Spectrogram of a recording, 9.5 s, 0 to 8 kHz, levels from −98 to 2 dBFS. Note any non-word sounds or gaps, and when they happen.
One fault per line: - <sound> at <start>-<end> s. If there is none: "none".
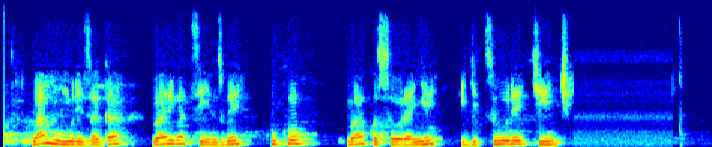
none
